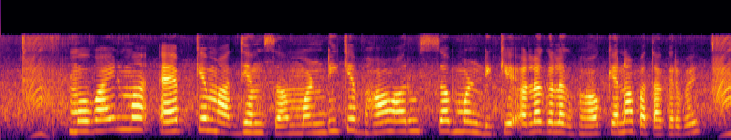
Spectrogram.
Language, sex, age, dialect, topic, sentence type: Maithili, female, 18-24, Angika, agriculture, question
